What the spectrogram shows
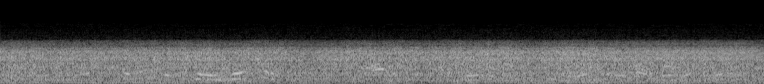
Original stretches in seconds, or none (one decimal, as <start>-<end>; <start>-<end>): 0.4-3.0; 3.4-6.3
